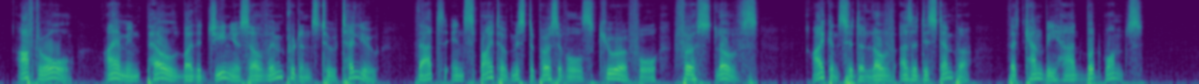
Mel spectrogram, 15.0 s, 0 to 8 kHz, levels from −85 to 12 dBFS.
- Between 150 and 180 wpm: No, average, 140 wpm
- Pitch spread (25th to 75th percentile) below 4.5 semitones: No, average, 4.9 semitones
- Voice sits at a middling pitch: No, low, 105 Hz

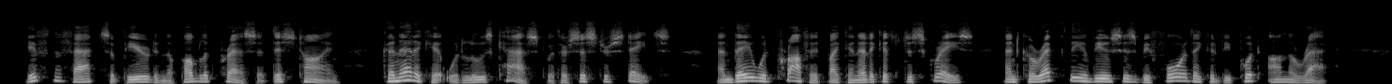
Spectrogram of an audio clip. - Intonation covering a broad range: Yes, wide, 5.8 semitones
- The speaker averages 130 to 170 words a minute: Yes, average, 165 wpm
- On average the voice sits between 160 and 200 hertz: No, low, 120 Hz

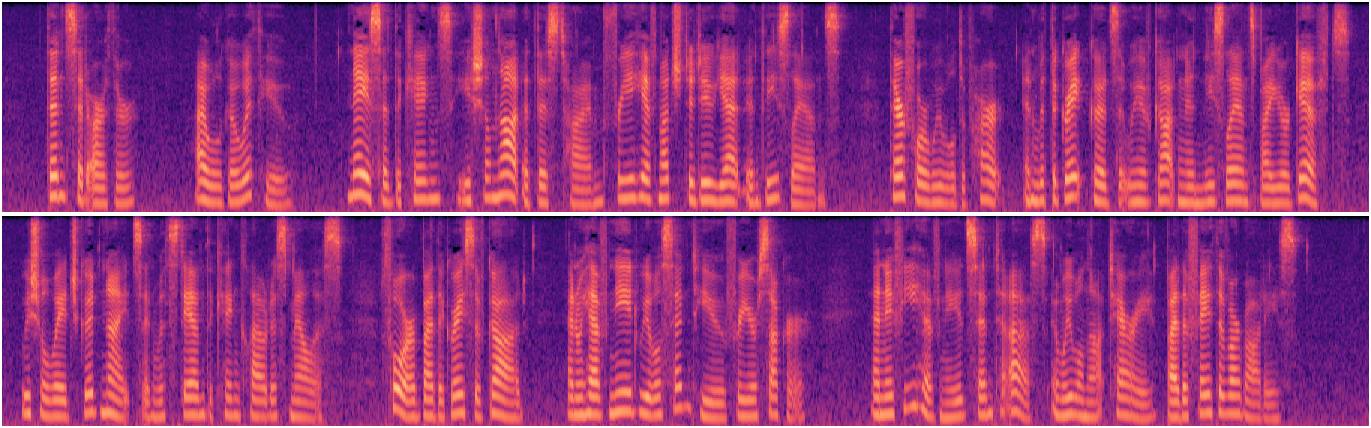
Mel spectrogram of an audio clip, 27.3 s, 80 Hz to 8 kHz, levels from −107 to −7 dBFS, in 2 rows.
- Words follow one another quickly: Yes, fast, 210 wpm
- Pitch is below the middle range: No, high, 190 Hz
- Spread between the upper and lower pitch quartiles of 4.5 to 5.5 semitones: No, average, 3.2 semitones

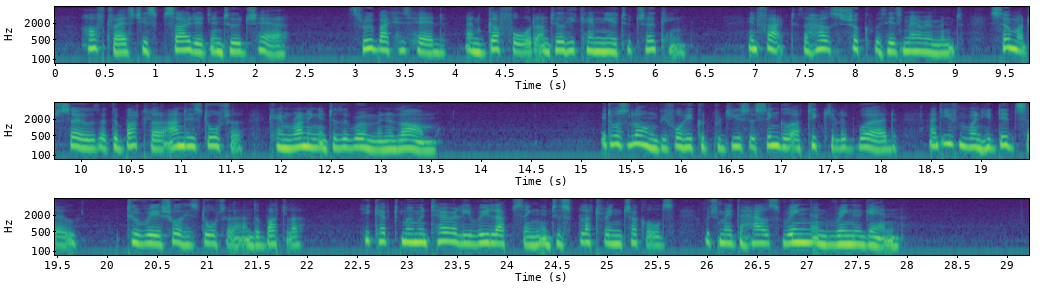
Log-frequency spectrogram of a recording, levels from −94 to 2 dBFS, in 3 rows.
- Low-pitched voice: No, high, 195 Hz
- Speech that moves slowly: No, average, 170 wpm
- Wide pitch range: No, average, 3.3 semitones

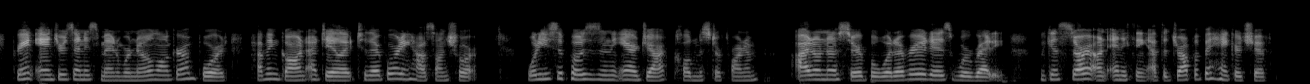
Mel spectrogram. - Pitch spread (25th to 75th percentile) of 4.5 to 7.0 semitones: No, average, 3.5 semitones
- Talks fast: Yes, fast, 245 wpm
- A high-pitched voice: Yes, high, 210 Hz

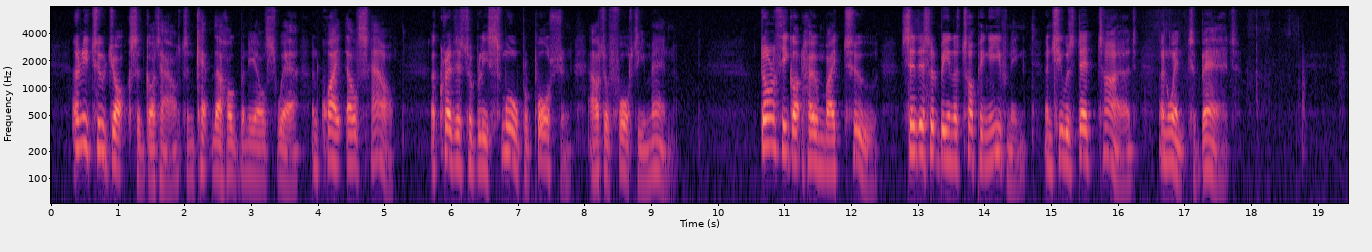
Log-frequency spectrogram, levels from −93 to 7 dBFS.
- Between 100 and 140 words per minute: Yes, slow, 135 wpm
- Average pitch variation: No, wide, 6.4 semitones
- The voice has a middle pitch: Yes, medium, 155 Hz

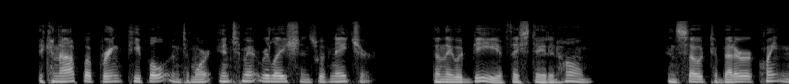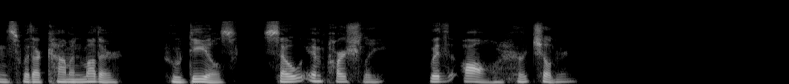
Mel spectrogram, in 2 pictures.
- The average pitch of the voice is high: No, low, 125 Hz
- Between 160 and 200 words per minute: No, average, 140 wpm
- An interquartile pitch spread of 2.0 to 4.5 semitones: Yes, average, 3.1 semitones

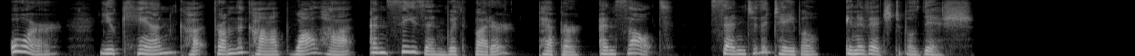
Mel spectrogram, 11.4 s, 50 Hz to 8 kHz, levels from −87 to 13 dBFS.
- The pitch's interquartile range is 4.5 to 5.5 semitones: Yes, average, 5.0 semitones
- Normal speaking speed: No, slow, 120 wpm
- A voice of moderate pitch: Yes, medium, 180 Hz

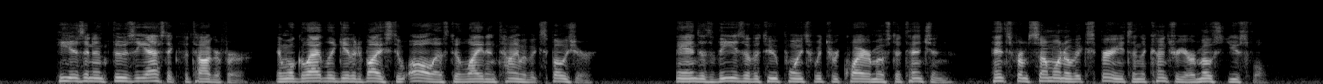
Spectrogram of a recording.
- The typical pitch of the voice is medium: No, low, 130 Hz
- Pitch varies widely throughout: No, average, 3.2 semitones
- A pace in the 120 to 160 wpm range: No, average, 190 wpm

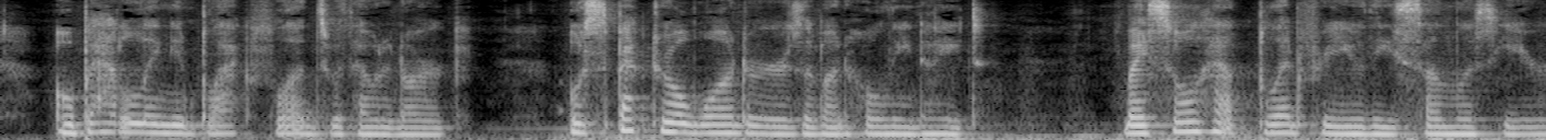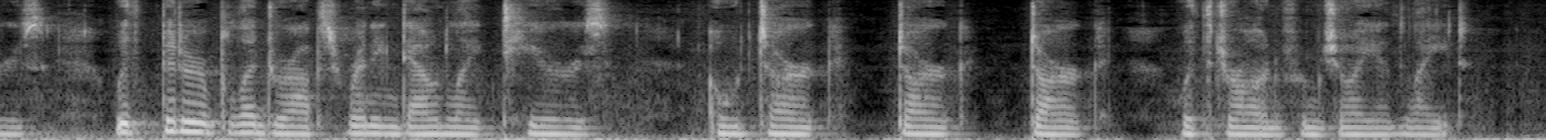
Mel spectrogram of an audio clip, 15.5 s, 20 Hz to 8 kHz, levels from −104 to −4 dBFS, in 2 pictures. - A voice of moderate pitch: Yes, medium, 155 Hz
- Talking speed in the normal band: Yes, average, 160 wpm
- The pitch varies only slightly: Yes, narrow, 2.3 semitones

